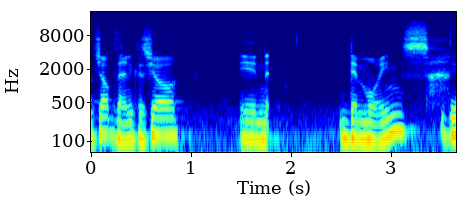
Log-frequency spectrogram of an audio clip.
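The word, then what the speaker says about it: Des Moines: Let's grab ourselves another job then because you're in De Moines. De Moines. Is it shouldn't be pronounced as a French accent.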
